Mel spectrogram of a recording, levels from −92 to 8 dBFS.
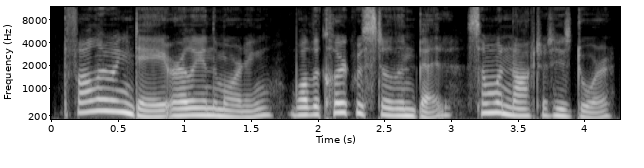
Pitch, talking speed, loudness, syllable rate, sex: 215 Hz, 265 wpm, -15 LUFS, 7.0 syllables/s, female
